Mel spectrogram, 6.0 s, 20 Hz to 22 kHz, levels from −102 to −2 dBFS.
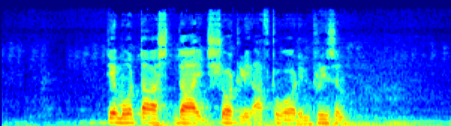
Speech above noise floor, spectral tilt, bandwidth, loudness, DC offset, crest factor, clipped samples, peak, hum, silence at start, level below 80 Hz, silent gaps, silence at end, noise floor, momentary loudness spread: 33 dB; -5.5 dB/octave; 16 kHz; -26 LUFS; under 0.1%; 18 dB; under 0.1%; -10 dBFS; none; 1.2 s; -44 dBFS; none; 0.2 s; -58 dBFS; 23 LU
